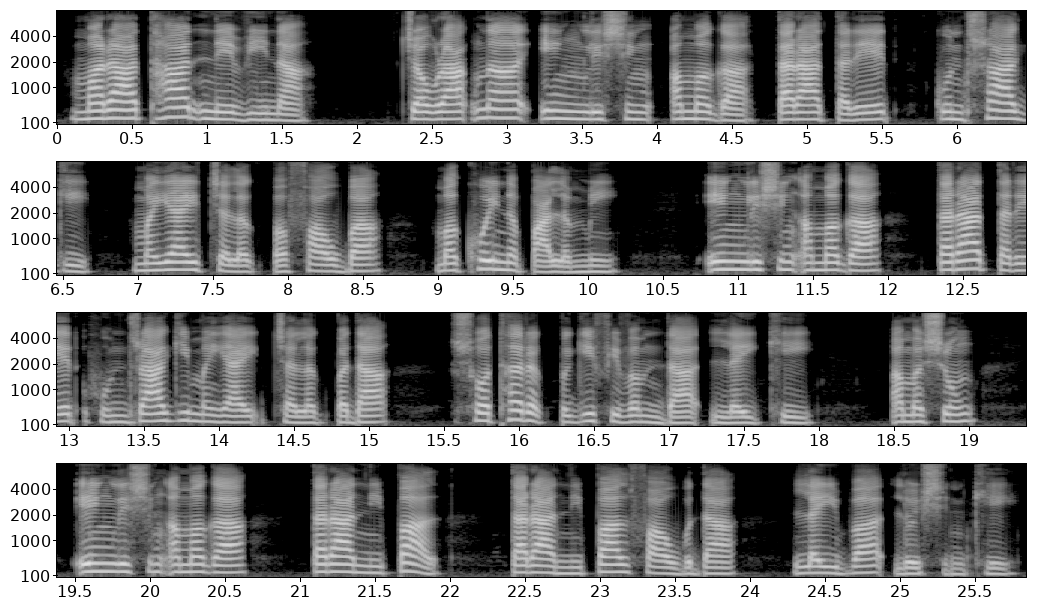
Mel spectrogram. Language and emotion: Manipuri, neutral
